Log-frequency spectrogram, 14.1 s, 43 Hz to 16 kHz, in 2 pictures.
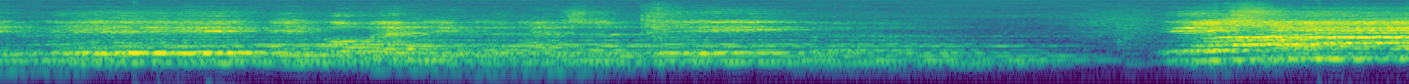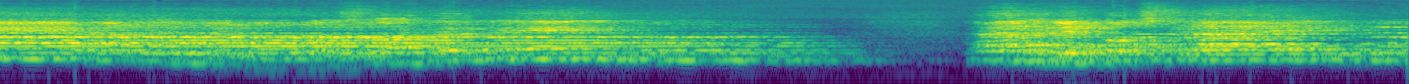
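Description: Male voice choir singing in three long phrases, each followed by a brief pause for breath: one ending just before 6 seconds in, another just before 12 seconds.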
